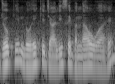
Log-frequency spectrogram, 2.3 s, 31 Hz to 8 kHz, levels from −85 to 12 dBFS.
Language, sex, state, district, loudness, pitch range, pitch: Hindi, male, Uttar Pradesh, Ghazipur, -22 LUFS, 105-125 Hz, 110 Hz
